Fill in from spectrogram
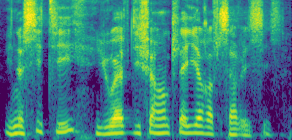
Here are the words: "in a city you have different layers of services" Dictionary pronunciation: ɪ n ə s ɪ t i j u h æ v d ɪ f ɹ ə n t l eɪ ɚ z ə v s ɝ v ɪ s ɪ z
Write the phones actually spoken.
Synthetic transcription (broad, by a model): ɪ n ə s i t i j u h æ v d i f ɹ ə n t l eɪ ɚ ə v s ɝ v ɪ s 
